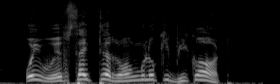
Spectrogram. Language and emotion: Bengali, disgusted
